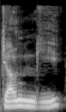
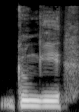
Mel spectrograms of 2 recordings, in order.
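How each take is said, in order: First: The word starts with a j sound. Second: The word starts with a hard g sound.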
